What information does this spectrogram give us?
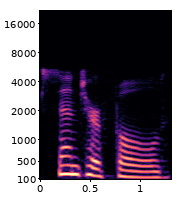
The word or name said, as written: centerfold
